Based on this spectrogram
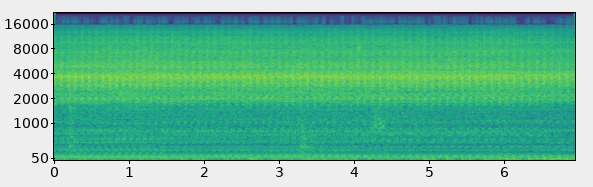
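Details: Dodge Challenger SRT8 running after a new fuel pump relay restored fuel supply: engine catches and settles into a steady, even idle with a deep low drone; running normally. Some wire still inside and the belt is cracked.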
